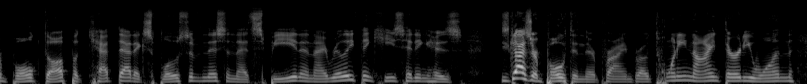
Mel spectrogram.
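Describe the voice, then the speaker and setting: Excitable young guy, slangy. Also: fairly high pitch, dry recording, studio quality. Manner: excitable, rambling, slangy with "bro" and "man". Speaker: MMA fight picks host. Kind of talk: casual fight preview monologue.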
